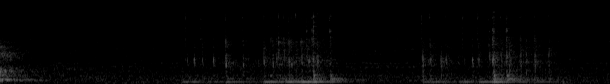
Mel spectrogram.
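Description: Faint typing on a computer keyboard, in two short bursts of keystrokes about two and four seconds in.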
